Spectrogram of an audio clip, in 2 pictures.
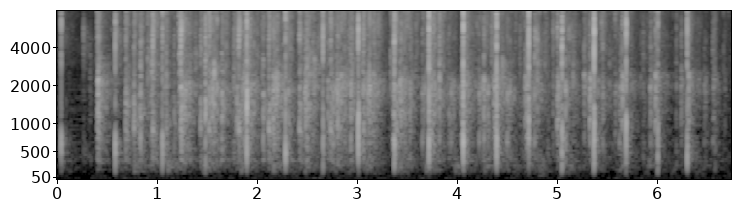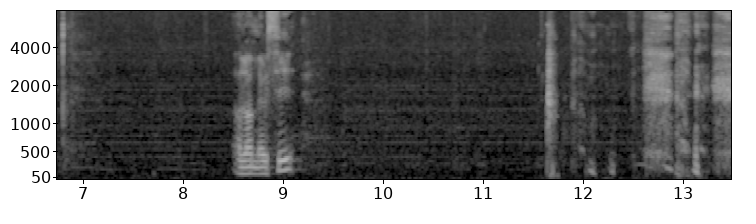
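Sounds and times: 
congregation clapping during a morning church service: 0.0s - 6.9s
speech: 8.6s - 9.2s.

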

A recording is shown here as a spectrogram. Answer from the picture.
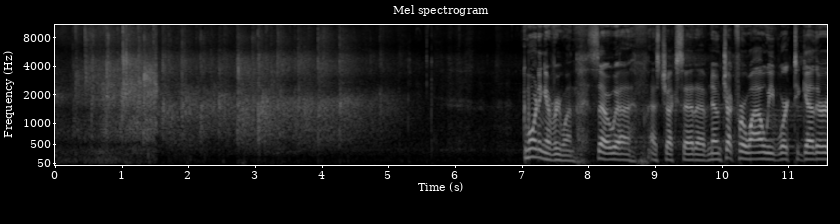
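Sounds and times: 
audience applause welcoming a reverend to the stage: 0.0s - 5.4s
speech: 7.0s - 11.5s.

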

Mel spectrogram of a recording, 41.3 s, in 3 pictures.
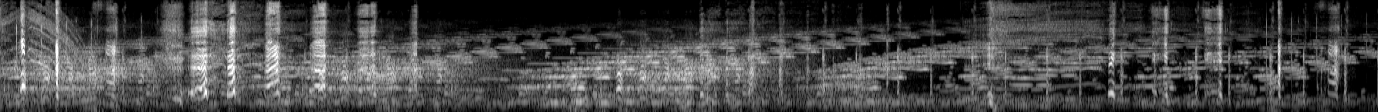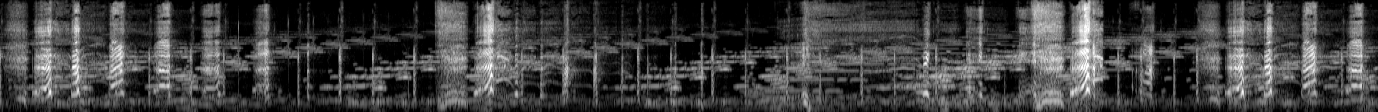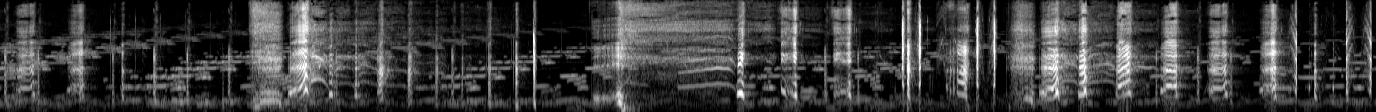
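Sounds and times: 
audience laughter in a theatre: 0.0s - 4.6s, 6.1s - 9.0s, 9.7s - 17.0s, 18.2s - 20.6s, 21.6s - 28.9s, 30.1s - 41.3s
sharp clicks and claps: 36.6s - 37.7s.

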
